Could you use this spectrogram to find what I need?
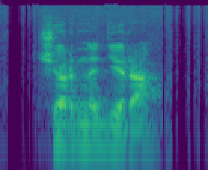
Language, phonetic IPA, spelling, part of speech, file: Ukrainian, [ˈt͡ʃɔrnɐ dʲiˈra], чорна діра, noun, LL-Q8798 (ukr)-чорна діра.wav
- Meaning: black hole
